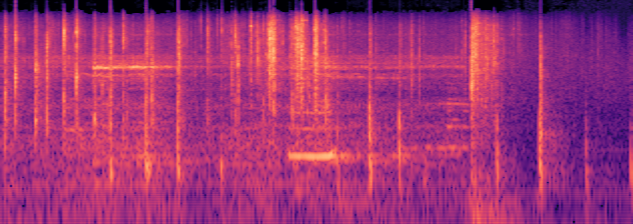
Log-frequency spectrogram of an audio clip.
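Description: Radio-play sound effects: quick footsteps on a hard floor, with a heavy thunk about five seconds in.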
